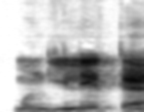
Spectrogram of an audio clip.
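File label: "menggilirkan", Malay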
